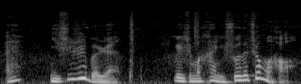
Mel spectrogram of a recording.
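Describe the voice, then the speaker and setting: An actor playing a righteous, kind young male university student in a radio drama, with a husky voice. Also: a little high, wildly swooping pitch, fast talker, mellow, full character voice. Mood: concerned, friendly. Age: young adult. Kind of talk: Mandarin radio drama acting.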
